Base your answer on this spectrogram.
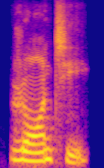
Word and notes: raunchy: Indian

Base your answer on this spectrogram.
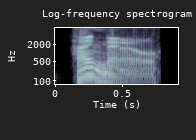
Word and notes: hangnail: British English

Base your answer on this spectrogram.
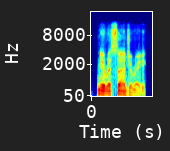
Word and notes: neurosurgery: British English

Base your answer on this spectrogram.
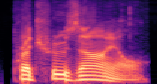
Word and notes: protrusile: American English

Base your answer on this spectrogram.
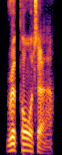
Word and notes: reporter: British English

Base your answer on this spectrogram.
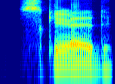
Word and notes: sked: American English

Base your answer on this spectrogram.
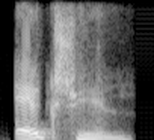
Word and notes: eggshell: Indian

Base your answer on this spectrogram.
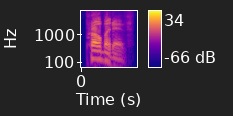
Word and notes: probative: American English

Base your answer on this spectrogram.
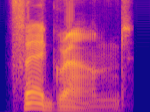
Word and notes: fairground: British English

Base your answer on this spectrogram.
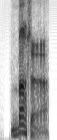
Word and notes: butter: British English

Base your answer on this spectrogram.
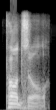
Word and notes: podzol: British English

